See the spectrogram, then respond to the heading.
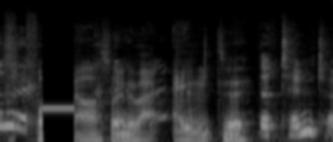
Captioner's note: beep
